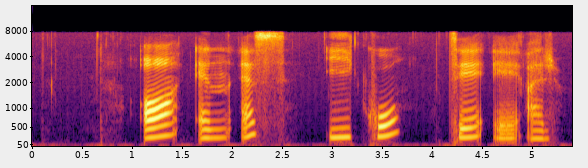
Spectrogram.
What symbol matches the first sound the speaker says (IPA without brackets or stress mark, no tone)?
ʔ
